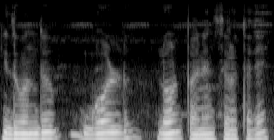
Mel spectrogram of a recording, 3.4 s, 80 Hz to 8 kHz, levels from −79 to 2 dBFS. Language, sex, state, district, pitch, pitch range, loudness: Kannada, male, Karnataka, Koppal, 120 Hz, 115-130 Hz, -15 LUFS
